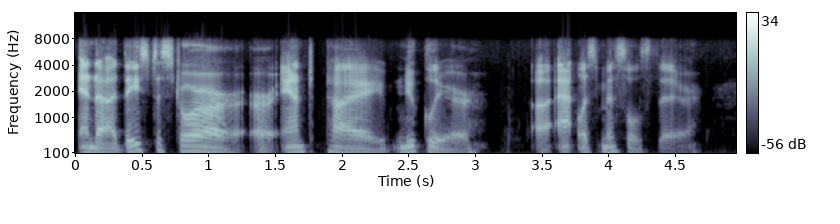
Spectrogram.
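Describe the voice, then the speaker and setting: This man talks in a normal speaking voice at medium pitch, with ordinary pitch variation and a moderate pace. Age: 20s. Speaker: musician. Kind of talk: casual interview chat.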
